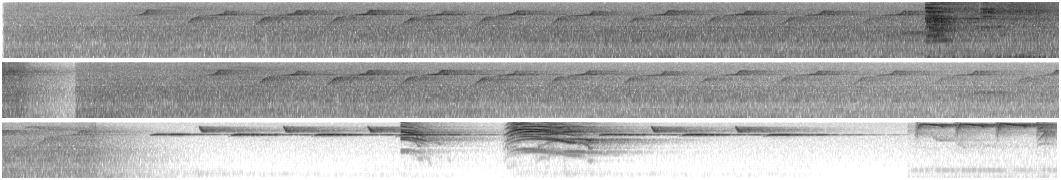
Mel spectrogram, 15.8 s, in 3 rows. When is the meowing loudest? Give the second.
5 s.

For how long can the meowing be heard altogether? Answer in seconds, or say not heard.
2 s.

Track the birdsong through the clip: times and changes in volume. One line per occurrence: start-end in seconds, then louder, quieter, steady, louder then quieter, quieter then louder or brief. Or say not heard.
0.0-15.8 quieter.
